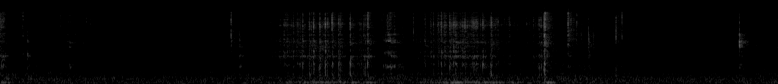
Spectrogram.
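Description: A utility knife blade shaves curls from a solid pink soap bar with a textured face. Quiet, bright scraping and crisp crinkling strokes build into a denser run of shaving in the middle, with a few sharper clicks of the blade between quieter passes.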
